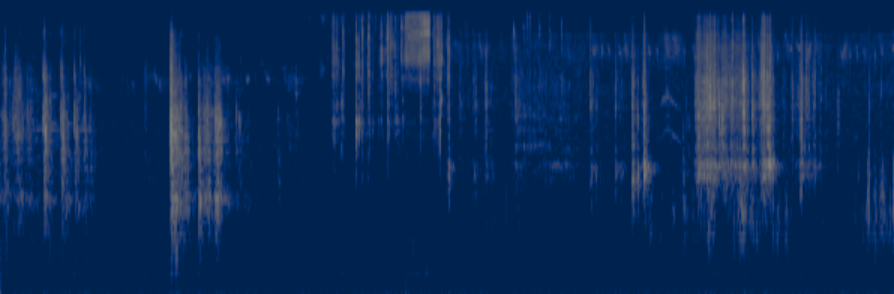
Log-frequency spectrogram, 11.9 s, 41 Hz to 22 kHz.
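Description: Scattered clinks, knocks and scrapes of a BMW E30 output shaft's CV joint being handled and worked in a plastic bucket while its old grease is cleaned out, busier about two seconds in and again near the end.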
